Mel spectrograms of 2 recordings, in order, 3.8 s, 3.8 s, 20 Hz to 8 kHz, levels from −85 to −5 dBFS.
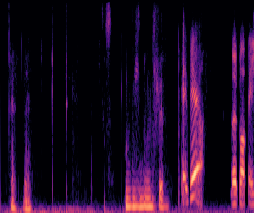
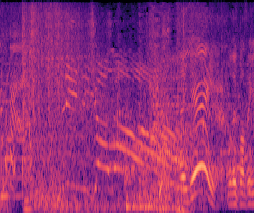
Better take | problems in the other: second | noise reduction (neural diffusion model UNIVERSE++)

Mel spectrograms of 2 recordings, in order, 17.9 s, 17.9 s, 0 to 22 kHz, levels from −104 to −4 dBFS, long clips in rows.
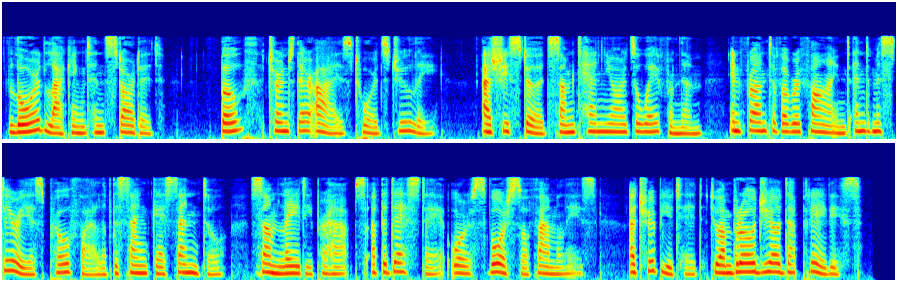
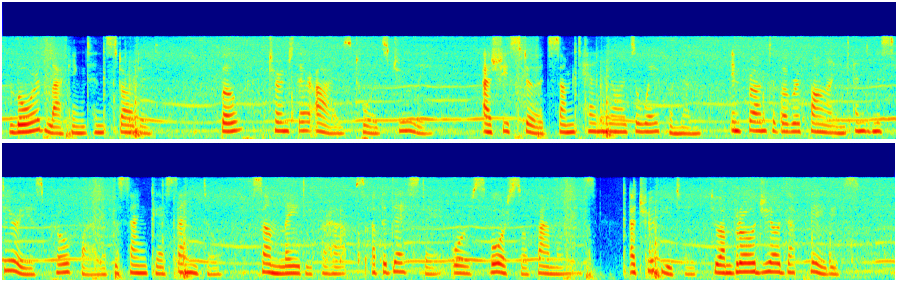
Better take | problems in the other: first | background sound (Car); 10 dB below the speech

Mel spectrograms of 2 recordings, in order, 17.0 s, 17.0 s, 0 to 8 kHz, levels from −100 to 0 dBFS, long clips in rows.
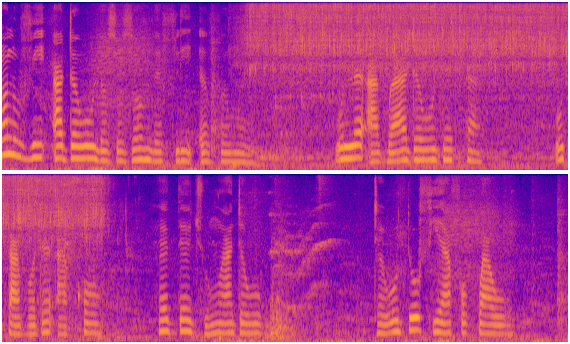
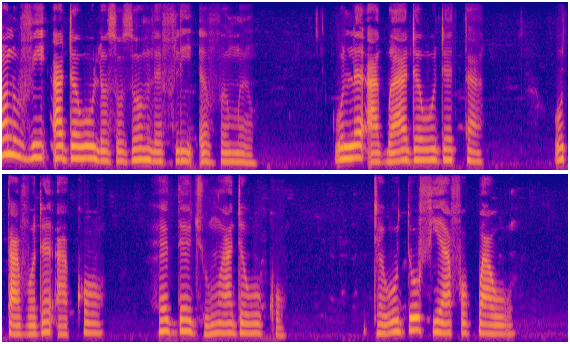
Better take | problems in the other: second | background sound (Sink (filling or washing)); 5 dB below the speech

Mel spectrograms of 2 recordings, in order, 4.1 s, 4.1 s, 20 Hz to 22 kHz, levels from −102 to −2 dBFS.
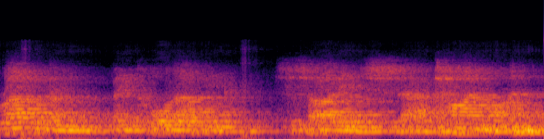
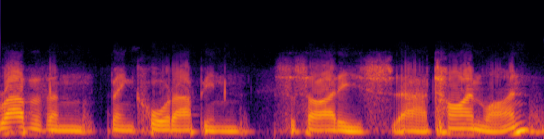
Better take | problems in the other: second | noise reduction (neural separator model SepFormer DNS4)

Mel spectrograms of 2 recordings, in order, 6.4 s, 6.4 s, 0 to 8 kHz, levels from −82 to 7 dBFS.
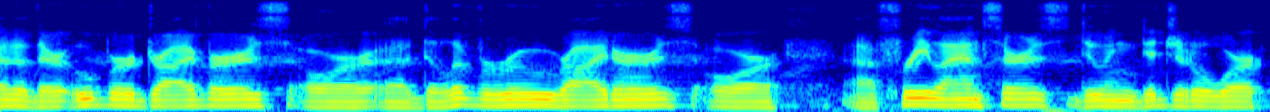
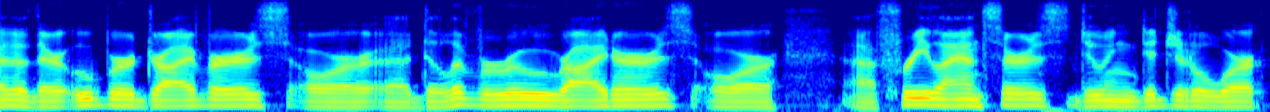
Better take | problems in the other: second | room echo; dies away in 2.8 s

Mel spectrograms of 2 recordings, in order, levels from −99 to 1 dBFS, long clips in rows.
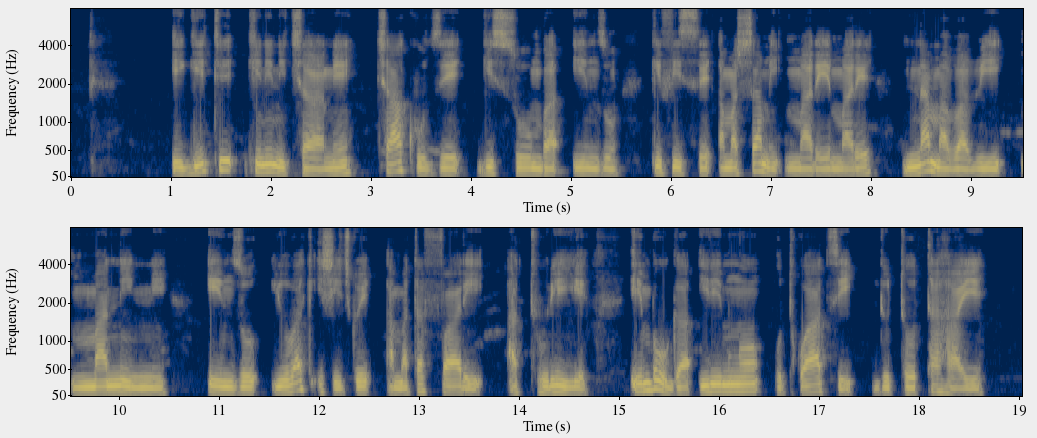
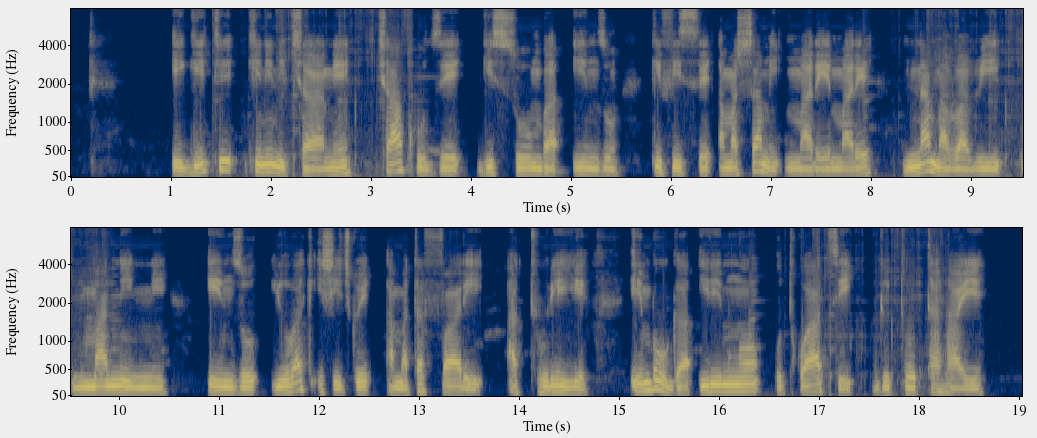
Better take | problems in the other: first | noise reduction (neural separator model SepFormer DNS4)

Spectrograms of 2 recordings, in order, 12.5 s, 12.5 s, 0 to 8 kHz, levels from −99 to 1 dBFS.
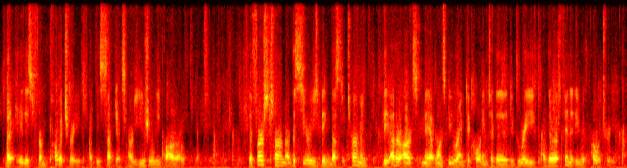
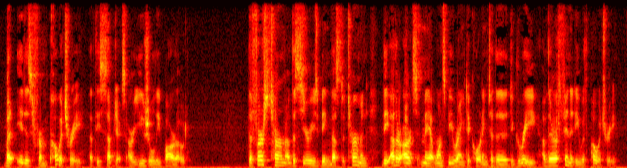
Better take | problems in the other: second | noise reduction (neural separator model SepFormer DNS4)

